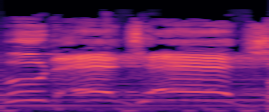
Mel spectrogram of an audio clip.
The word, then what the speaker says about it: Buttigieg: They're saying how to say his name, Buttigieg.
